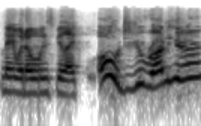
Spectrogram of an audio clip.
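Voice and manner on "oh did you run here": very high-pitched, squeaky put-on voice. Retelling what Lou's family would always say: imitating Lou's family's voice. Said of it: "I have to do that voice".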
